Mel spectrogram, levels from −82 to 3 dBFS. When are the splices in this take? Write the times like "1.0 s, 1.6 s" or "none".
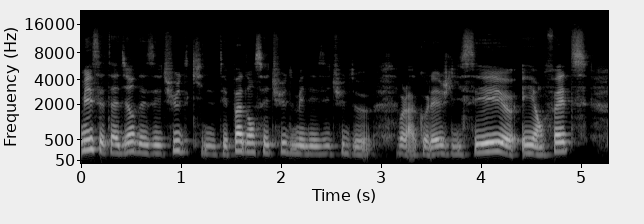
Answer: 3.1 s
